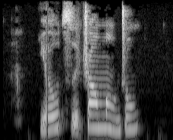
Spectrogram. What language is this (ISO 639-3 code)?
zho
